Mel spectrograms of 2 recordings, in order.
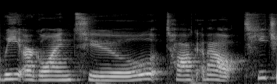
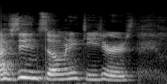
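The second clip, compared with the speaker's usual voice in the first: loud talk with laughter through the words. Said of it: "I'm sorry that I'm laughing".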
